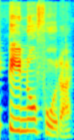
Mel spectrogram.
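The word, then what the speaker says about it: Ctenophora: टी से टीनोफोरा। टी टीनोफोरा में बेटा सी साइलेंट है।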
